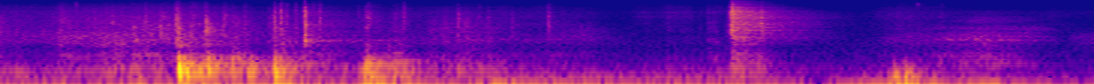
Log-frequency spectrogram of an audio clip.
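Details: Newly installed GFI arc fault breaker replacing a loose, arcing breaker in an electrical panel, tested after wiring: a few sharp mechanical snaps and thunks in a quiet room as it trips cleanly on test, working normally.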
